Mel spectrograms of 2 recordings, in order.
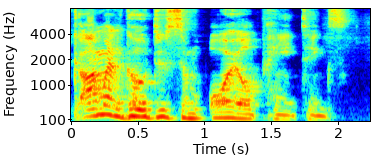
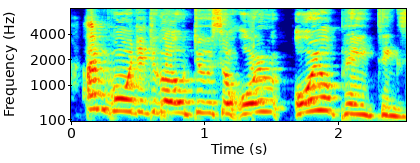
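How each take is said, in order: First: It is said without an Irish-style accent. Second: It is said in an attempted Irish-style accent.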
